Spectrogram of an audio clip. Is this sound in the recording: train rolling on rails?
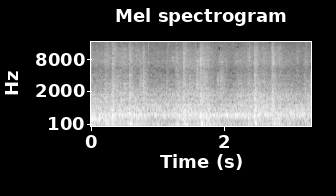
yes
